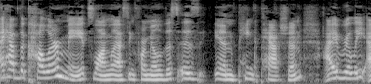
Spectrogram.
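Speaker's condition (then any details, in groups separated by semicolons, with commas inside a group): No condition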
